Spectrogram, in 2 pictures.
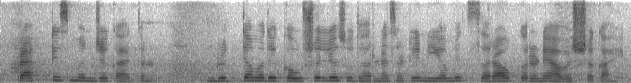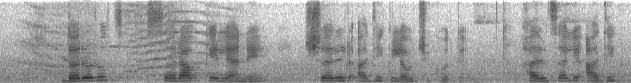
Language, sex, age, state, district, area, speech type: Marathi, female, 18-30, Maharashtra, Nanded, rural, spontaneous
